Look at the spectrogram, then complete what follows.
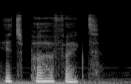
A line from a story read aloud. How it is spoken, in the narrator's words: she murmured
